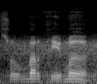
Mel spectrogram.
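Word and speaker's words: Sumberkima: Contoh seperti tadi kita masuk di Desa Sumber Kima, tapi dibacanya Sumber Kime.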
